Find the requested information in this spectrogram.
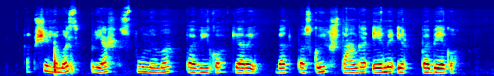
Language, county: Lithuanian, Kaunas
